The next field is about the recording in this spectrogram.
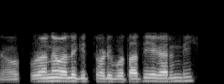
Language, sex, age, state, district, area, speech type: Hindi, male, 18-30, Rajasthan, Nagaur, rural, conversation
